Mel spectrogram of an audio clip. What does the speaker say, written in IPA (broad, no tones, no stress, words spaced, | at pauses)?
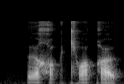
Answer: ɘχuqcʰɔ qə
